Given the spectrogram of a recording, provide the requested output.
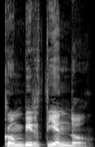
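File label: "CONVIRTIENDO", Spanish; mekanta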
